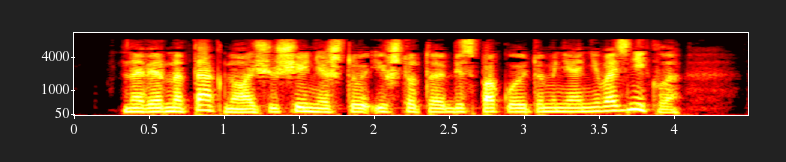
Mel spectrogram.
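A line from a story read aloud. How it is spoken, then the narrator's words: Plain. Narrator (Russian): сказал Мартинсон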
